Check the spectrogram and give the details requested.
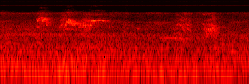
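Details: A bird sitting alone on a tree gives a few very high, thin squeaky notes, then a pair of slurred chirps near the end, over a steady hiss.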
